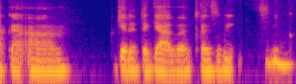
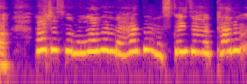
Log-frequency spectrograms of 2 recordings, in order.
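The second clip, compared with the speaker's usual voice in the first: very high, fast, squeaky gushing; high breathless cartoon-girl gush; Animaniacs little girl; 4 dB louder than usual. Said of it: "Don't I sound like her right now".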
